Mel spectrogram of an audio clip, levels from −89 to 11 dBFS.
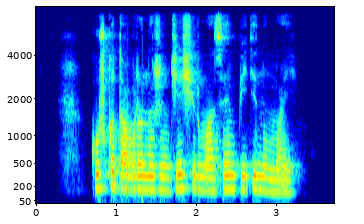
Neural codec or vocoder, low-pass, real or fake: none; 7.2 kHz; real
